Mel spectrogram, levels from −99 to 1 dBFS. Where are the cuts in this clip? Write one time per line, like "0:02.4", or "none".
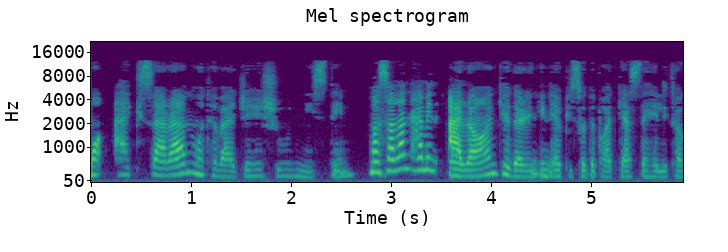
0:02.7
